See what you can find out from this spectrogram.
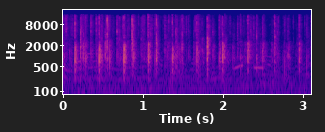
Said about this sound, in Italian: Grazie innanzitutto, se volete posso farvi un applauso che siete venuti.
